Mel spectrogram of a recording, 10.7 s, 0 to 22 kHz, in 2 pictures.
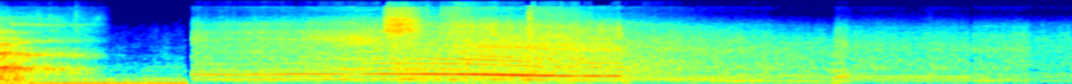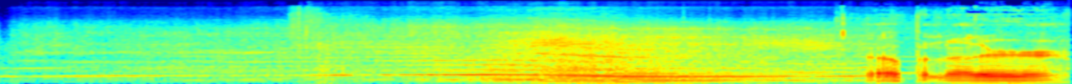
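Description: Ruf GT3 race car in iRacing lapping Lime Rock, its engine rising and falling through gear changes at close range, with a voice talking over it for much of the stretch.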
